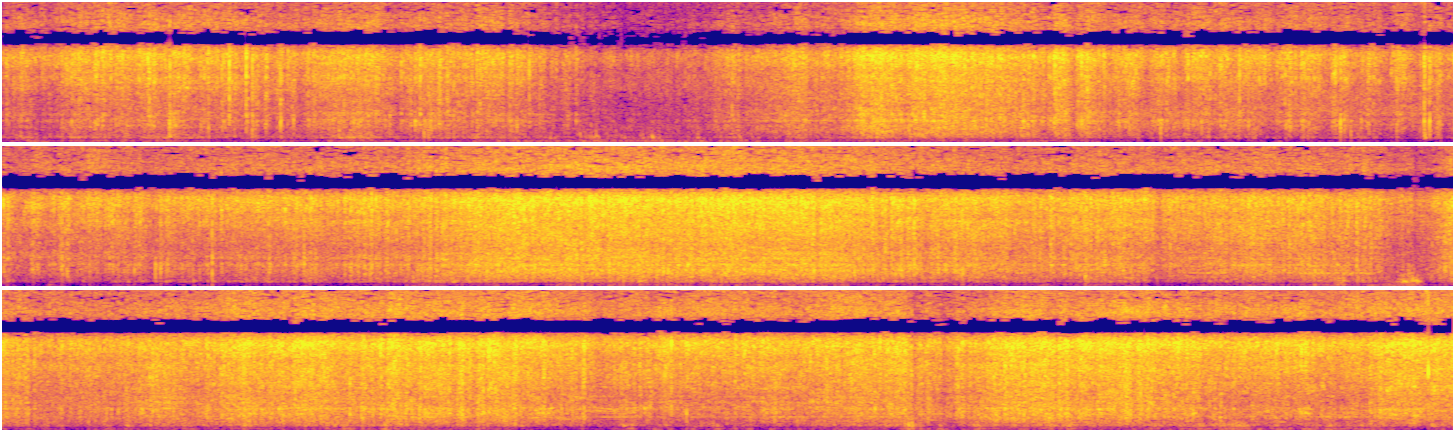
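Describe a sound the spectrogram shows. A snowboard scrapes and hisses over packed snow.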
